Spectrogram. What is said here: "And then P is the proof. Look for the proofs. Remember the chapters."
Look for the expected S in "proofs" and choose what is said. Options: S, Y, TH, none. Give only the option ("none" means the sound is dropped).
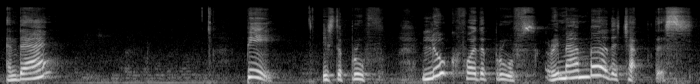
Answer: S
